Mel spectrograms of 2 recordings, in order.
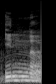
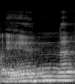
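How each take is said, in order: First: The first vowel is short, straight into doubled n. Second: The first vowel is stretched out long. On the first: The speaker calls it right. "Inna langsung masuk ke nun tasydid" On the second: The speaker calls it wrong. "Bukan enna, enggak boleh ... seperti menambah ya sukun"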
